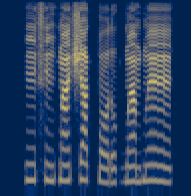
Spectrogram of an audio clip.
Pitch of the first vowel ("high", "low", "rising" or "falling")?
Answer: low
